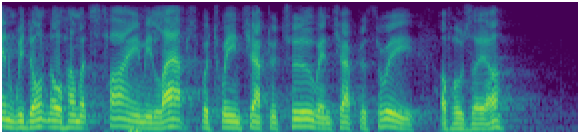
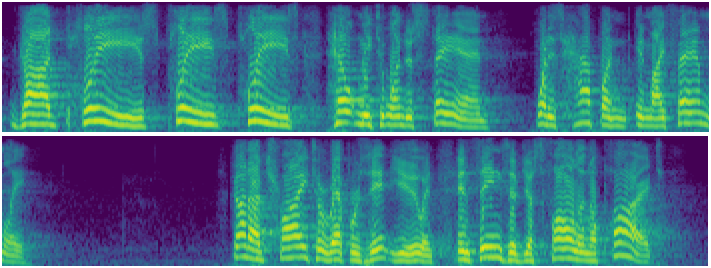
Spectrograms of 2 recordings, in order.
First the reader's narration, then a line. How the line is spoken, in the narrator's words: Hosea cried out in desperation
